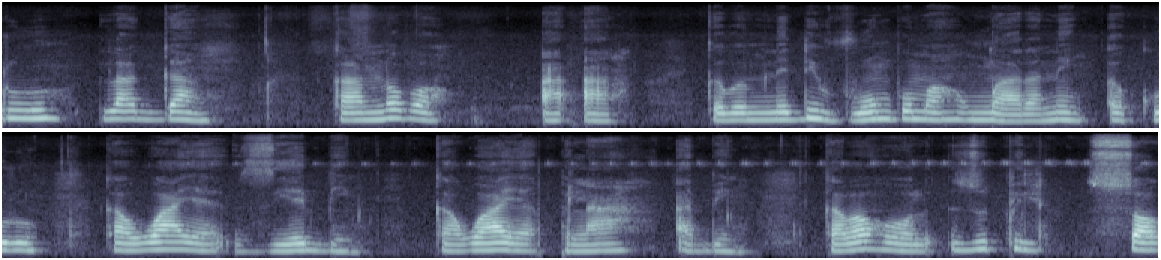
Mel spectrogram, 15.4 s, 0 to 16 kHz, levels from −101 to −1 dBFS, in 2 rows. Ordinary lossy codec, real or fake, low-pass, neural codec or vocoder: AAC, 96 kbps; real; 14.4 kHz; none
